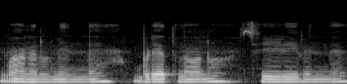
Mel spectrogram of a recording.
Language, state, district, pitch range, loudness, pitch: Gondi, Chhattisgarh, Sukma, 120-130 Hz, -18 LUFS, 120 Hz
